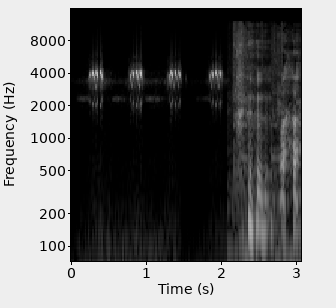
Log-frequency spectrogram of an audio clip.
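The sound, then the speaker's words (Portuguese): Four evenly spaced bursts of high, trilling cricket chirps ring out clearly in otherwise quiet surroundings, then a voice starts talking right after the last chirp. “Coloca quem... um cri-cri-cri aí, ó,”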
